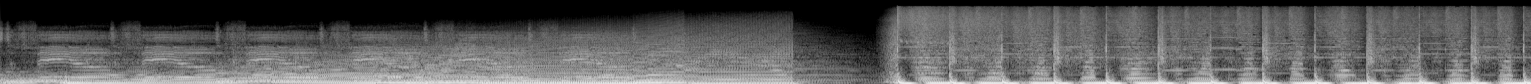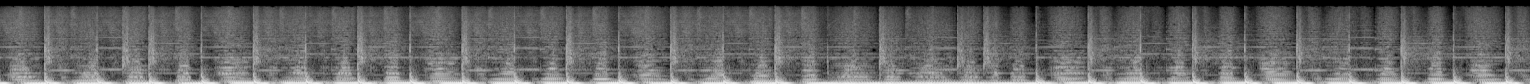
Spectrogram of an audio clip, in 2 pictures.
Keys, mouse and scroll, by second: 1.3 1, 1.6 alt+z, 2.0 click, 2.4 shift+click, 3.0 shift+click, 3.5 shift+click, 4.9 shift+click, 5.4 shift+click, 6.8 s, 10.1 ctrl+click, 10.5 Tab, 10.7-11.1 scroll down 4, 11.0 scroll up 2, 11.1-11.9 scroll down 2, 11.9 click, 12.6 alt+z, 13.0 click, 13.1 g, 13.4 right click, 13.6 click, 13.8 g, 14.4 g, 14.5 right click, 16.9 shift+a, 19.6-20.4 scroll down 1, 21.3 click, 26.4 click, 28.9 click, 30.1-30.6 drag.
